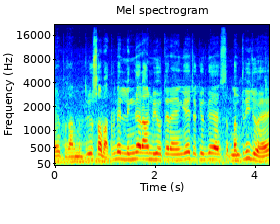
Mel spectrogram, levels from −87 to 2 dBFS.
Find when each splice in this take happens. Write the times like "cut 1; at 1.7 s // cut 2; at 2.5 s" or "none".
cut 1; at 1.2 s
